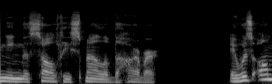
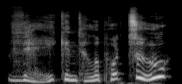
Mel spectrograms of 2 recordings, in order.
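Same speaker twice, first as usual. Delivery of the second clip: higher, louder, slow disbelieving blurt; shocked blurt; 7 semitones higher, 8 dB louder, slower than usual. A narrator's reading. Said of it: "Velvet Remedy blurted".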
